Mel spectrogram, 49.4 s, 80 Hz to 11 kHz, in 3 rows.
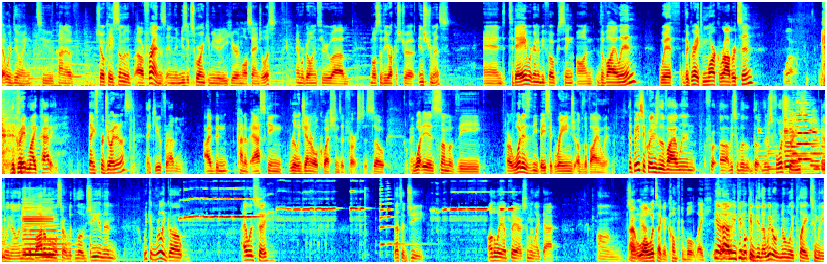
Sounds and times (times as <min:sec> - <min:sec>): Speech: 0:00.0 - 0:08.9, 0:09.6 - 0:15.9, 0:16.7 - 0:17.6, 0:18.2 - 0:35.2, 0:35.8 - 0:36.6, 0:37.7 - 0:38.4, 0:42.6 - 0:44.0, 0:44.8 - 0:49.3.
